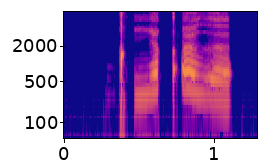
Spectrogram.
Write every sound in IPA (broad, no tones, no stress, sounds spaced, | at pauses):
ǃʼ i qʼ ɯ ɐ̯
